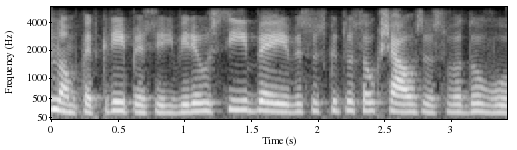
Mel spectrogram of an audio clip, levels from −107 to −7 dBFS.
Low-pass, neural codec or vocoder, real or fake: 5.4 kHz; none; real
